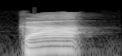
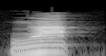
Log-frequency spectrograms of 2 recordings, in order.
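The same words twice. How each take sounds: First: The consonant is a plain voiced g stop. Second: The consonant is a nasal ng sound. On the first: "これが濁音です" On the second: "これが微濁音です"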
